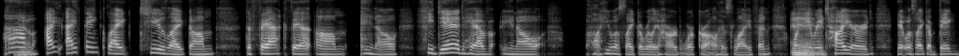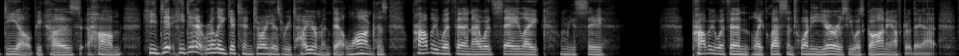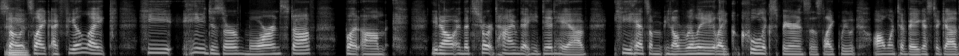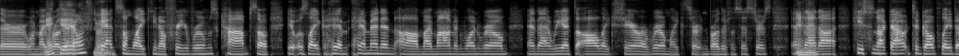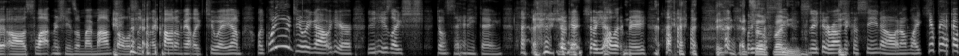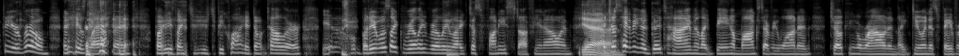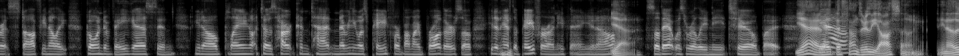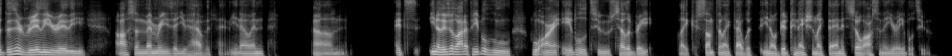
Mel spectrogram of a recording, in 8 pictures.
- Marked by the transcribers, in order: unintelligible speech; unintelligible speech; laugh; surprised: "What are you doing out here?"; shush; laugh; put-on voice: "Get back up to your room!"; chuckle; laugh; chuckle
- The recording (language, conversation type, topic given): English, advice, How can I cope with grief and begin to heal after losing a close family member?
- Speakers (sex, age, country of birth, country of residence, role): female, 55-59, United States, United States, user; male, 20-24, Puerto Rico, United States, advisor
